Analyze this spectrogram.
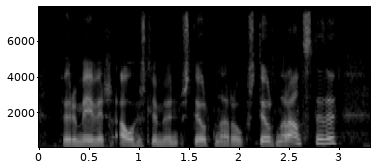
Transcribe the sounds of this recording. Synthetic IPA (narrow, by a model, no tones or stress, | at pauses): fʏːɾʏmɪvɪɾa̰ːwɦʏst̪lʏmʏnːst̪jowɾt̪naɾɔɣst̪jowɾt̪naɾant̪st̪ʏːðʏ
